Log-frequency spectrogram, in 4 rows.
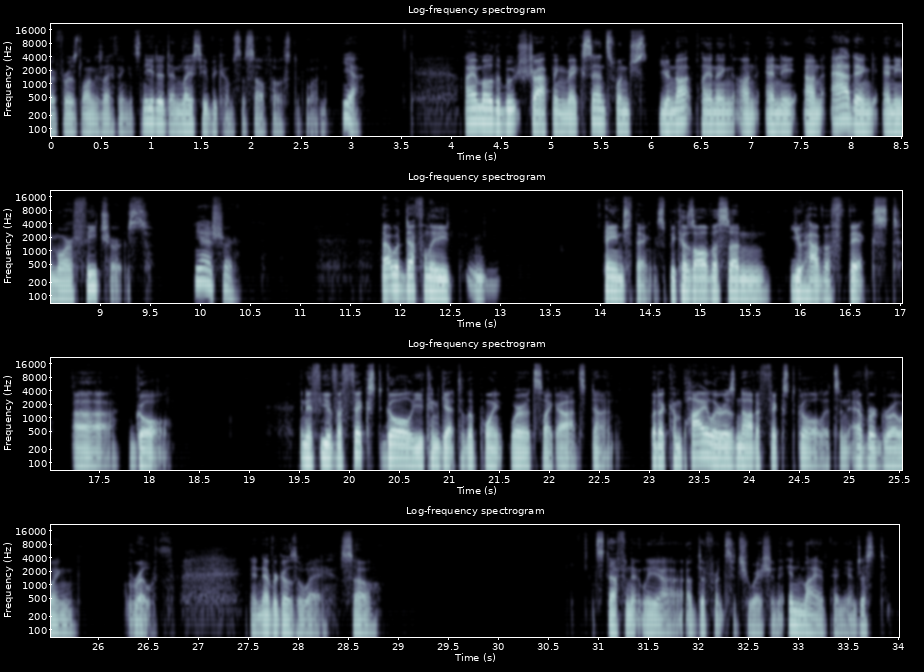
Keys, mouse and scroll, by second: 10.7 click, 11.4 ctrl+e, 12.3 ctrl+s, 12.5 ctrl+space, 12.7 ctrl+p, 12.9 ctrl+g, 13.0 ctrl+e, 13.2 ctrl+a, 13.7 ctrl+e, 14.0 ctrl+b, 14.1 ctrl+b, 14.3 ctrl+space, 14.7 ctrl+alt+b, 14.7 ctrl+g, 15.1 ctrl+s, 15.2 ctrl+space, 15.6 ctrl+alt+f, 15.7 ctrl+g, 16.0 ctrl+s, 17.1 ctrl+s, 17.3 ctrl+space, 17.7 ctrl+alt+b, 17.8 ctrl+g, 18.2 ctrl+s, 18.3 ctrl+space, 18.7 ctrl+alt+f, 18.8 ctrl+g, 19.2 ctrl+s, 19.5 ctrl+space, 19.9 ctrl+alt+b, 20.0 ctrl+g, 20.3 ctrl+s, 20.4 ctrl+space, 20.9 ctrl+alt+f, 20.9 ctrl+g, 21.2 ctrl+s, 21.6 ctrl+space, 22.1 ctrl+alt+b, 22.2 ctrl+g, 22.6 ctrl+s, 22.6 ctrl+space, 23.1 ctrl+alt+f, 23.2 ctrl+g, 23.5 ctrl+s, 24.1 ctrl+space, 24.6 ctrl+alt+b, 24.7 ctrl+g, 25.0 ctrl+space, 25.5 ctrl+alt+b, 26.0 ctrl+g, 26.5 ctrl+s, 28.1 ctrl+s, 28.4 ctrl+space, 28.5 ctrl+e, 28.9 ctrl+s, 29.1 ctrl+g, 29.6-30.4 ctrl+p, 30.7-31.6 ctrl+n, 32.0 ctrl+s, 32.2 ctrl+p, 32.3 ctrl+b, 32.6 ctrl+b, 32.8 ctrl+space, 33.2 ctrl+alt+b, 33.3 ctrl+alt+b, 33.7 ctrl+g.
